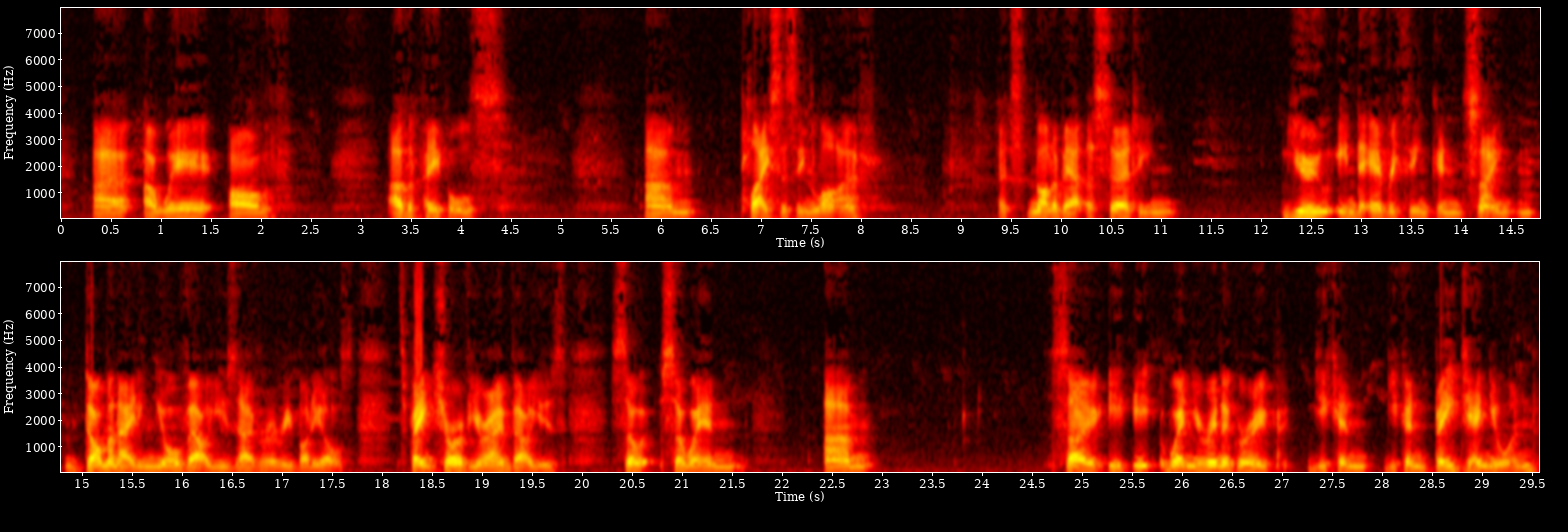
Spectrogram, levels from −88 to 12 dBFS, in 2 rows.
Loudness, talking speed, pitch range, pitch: -23 LUFS, 95 wpm, 125-140 Hz, 130 Hz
